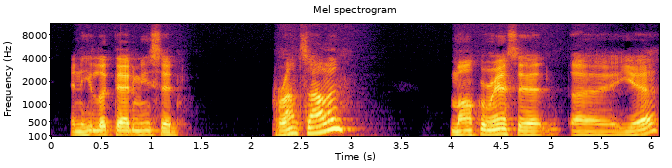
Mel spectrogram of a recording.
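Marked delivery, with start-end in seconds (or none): 2.2-3.1 put-on thick Irish accent, higher, louder. Speaker recalls a man in Ireland greeting his Uncle Rance; thick Irish accent. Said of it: "with this thick Irish accent".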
